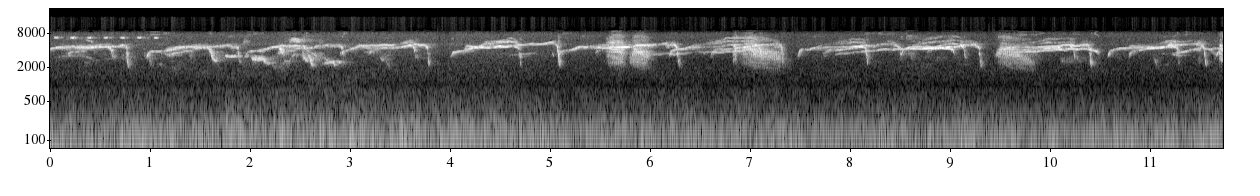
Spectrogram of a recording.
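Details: Nest-camera recording of a Bald eagle, Little Miami River, southwest Ohio, USA, 24 May 2024, 10:12: a continuous series of shrill whistled chirps, rising then snapping down, strung closely together, with a low hum underneath.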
